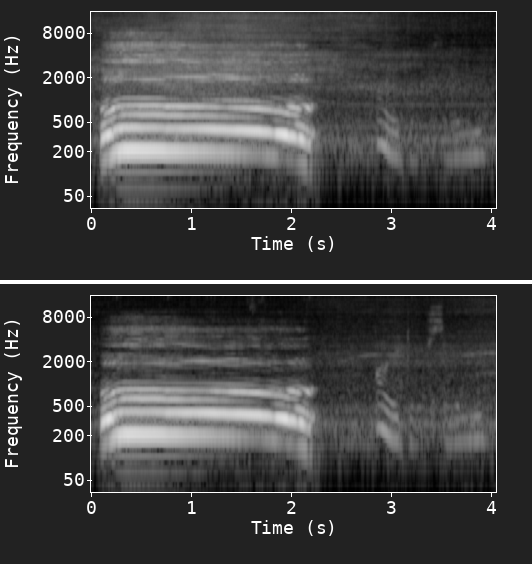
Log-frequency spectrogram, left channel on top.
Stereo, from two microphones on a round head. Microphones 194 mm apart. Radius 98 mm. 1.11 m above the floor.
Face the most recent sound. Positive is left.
turn(degrees=-65)  # may be behind; listen again after turning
